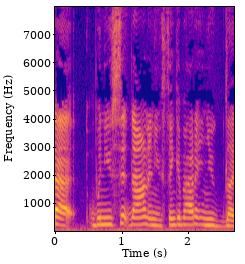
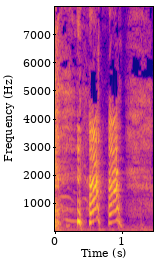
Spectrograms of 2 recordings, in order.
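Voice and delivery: high burst of laughter; 9 semitones higher, 9 dB louder than usual. Real, not acted. Laughs after "let me stop.

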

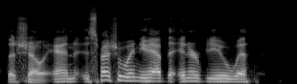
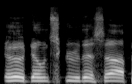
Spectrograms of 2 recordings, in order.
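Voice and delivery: slow, louder, a hint of a domineering colleague; lightly voiced condescending male lawyer; toxic male lawyer; 3 semitones higher, 6 dB louder, slower than usual. Male lawyer warning a female colleague, lightly mocked. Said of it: "the only male lawyer character who's like".

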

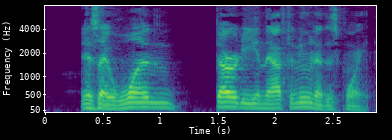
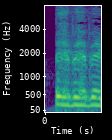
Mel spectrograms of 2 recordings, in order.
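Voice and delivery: high, punchy bam bam bam; rope slam noises; 10 semitones higher, faster than usual. Retold or imitated. Runner mimicking battle ropes with high bams.

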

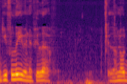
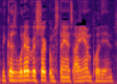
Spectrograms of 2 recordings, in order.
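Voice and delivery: normal talking voice

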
